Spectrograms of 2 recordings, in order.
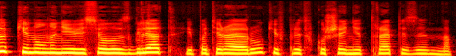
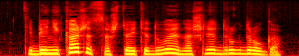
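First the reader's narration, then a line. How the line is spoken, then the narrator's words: Quiet words near ear. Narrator (Russian): тихонько проговорила леди Рюгель, наклоняясь к моему уху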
